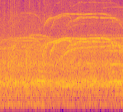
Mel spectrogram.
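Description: A football stadium crowd applauding and cheering as the player Cubillas is about to come back onto the pitch, in a steady, dense roar, with a few higher whistles or whoops gliding over the top of the continuous noise.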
